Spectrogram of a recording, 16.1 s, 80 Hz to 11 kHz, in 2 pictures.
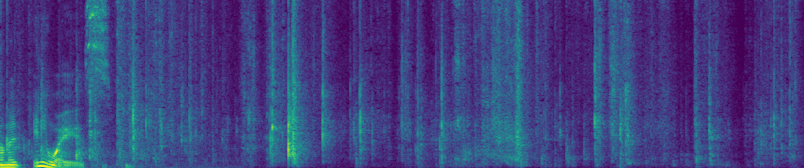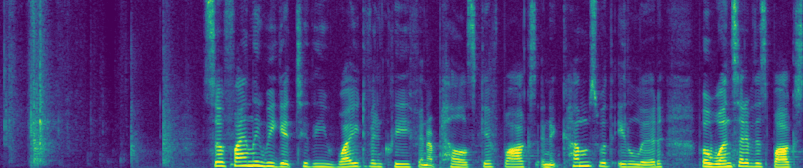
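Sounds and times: wrapping paper tearing: 0.0 - 9.4.

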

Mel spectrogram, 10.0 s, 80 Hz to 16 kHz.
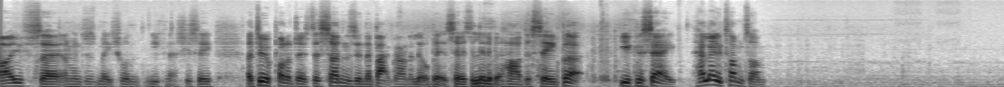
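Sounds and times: low rumble inside lorry cab: 0.0 - 10.0.

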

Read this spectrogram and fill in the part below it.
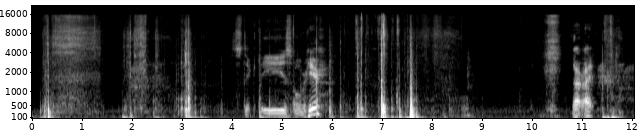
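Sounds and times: cardboard boxes thunking on table: 6.0 - 7.8.

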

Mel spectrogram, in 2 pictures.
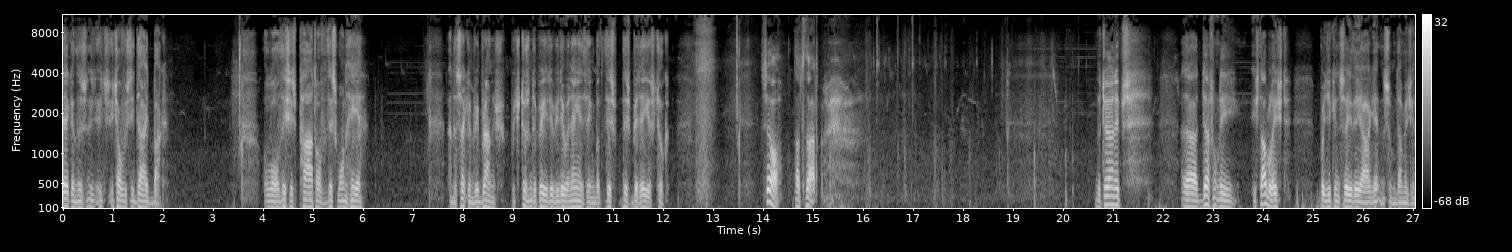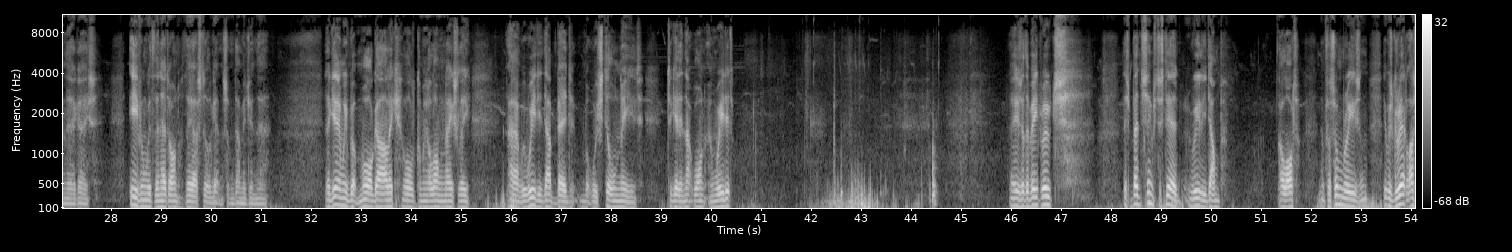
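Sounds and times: footsteps on wood chips: 15.9 - 20.3.

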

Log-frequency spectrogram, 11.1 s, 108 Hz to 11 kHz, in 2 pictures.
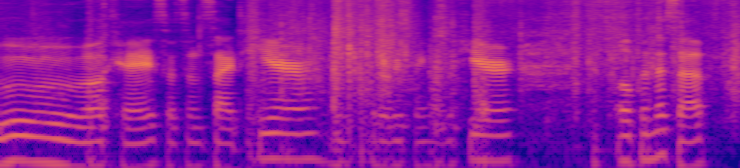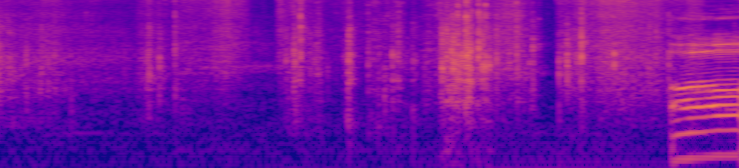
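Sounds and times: packing paper crinkling: 0.2 - 11.0.

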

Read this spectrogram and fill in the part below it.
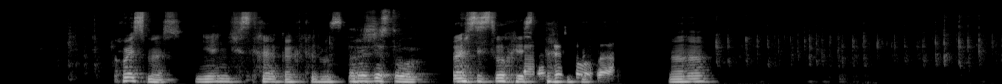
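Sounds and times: fast typing on keyboard: 0.5 - 1.2, 7.1 - 10.0.

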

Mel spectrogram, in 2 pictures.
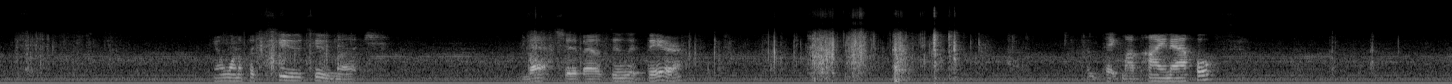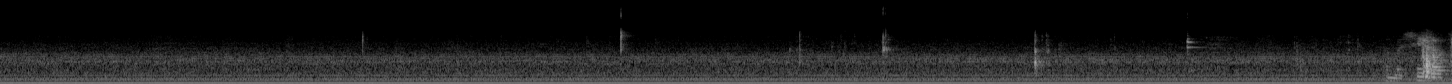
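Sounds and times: low background hum: 0.0 - 29.0.

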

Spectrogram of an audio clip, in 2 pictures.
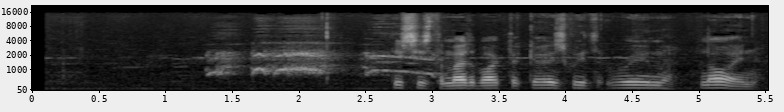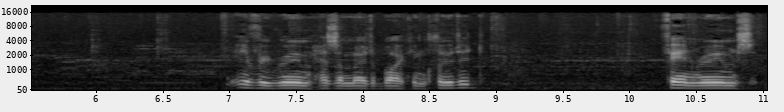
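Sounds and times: rooster crowing: 1.3 - 3.3.

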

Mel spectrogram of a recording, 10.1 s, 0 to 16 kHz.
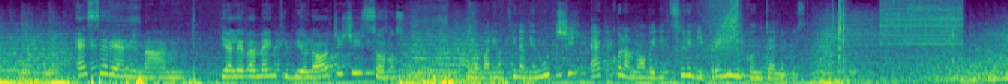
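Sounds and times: low background music: 0.0 - 10.0
mechanical whirring sound effect: 8.8 - 9.7.

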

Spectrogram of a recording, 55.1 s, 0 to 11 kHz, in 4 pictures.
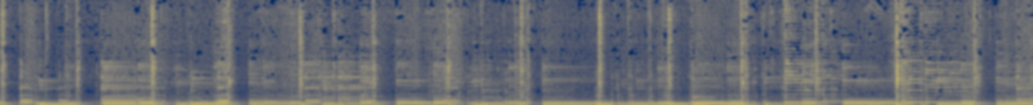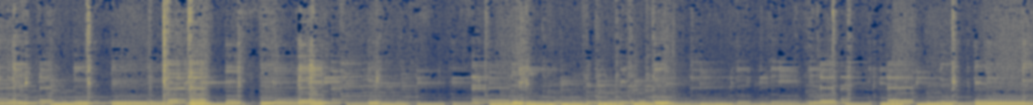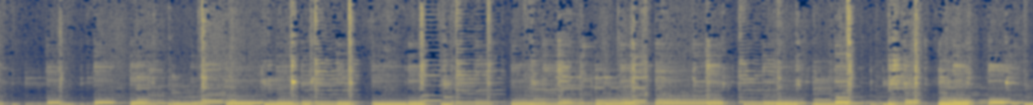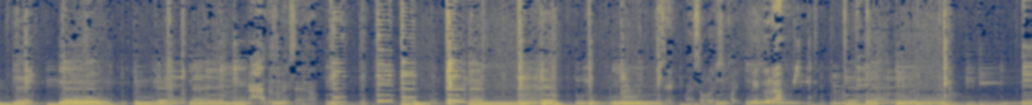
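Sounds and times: electric guitar lead lines: 0.0 - 55.0
guitar chords: 0.0 - 55.0.

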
